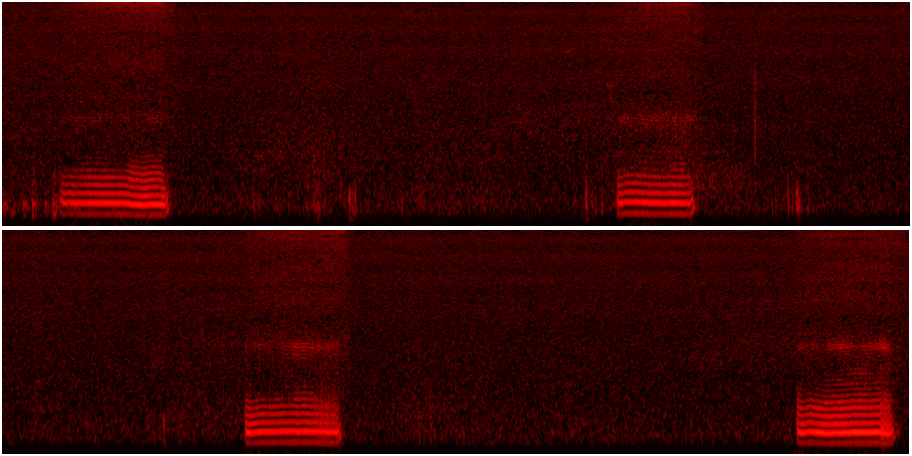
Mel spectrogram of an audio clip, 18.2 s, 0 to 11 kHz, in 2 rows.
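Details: Snoring during sleep: four rhythmic, low, buzzing snores on inhalation, about 11 a minute, with quiet pauses between them.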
